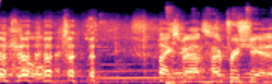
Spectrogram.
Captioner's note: laughter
